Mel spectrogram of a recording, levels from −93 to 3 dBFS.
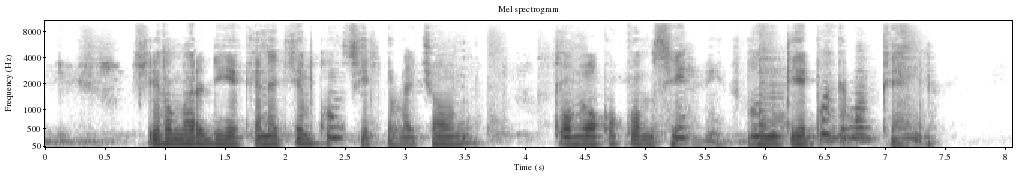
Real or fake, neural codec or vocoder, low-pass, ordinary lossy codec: fake; codec, 44.1 kHz, 1.7 kbps, Pupu-Codec; 9.9 kHz; MP3, 48 kbps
